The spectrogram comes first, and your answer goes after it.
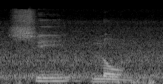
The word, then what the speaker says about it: coelom: A coelom, in Greek words seal, hollow money pronounced coelom, is a fluid-filled cavity between the alimentary canal and the body wall.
